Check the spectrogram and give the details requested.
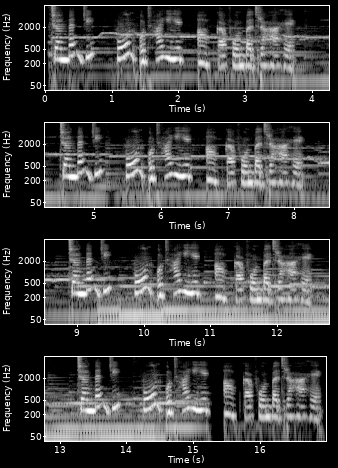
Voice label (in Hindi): PHONE UTHAIYE AAPKA PHONE BAJ RAHA HAI saying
